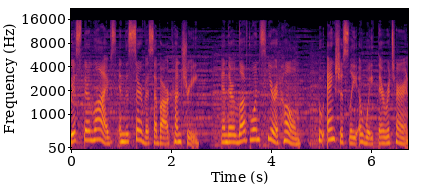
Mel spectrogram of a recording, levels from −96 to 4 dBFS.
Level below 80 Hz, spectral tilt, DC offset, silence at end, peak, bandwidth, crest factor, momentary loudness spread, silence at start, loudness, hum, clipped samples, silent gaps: -54 dBFS; -4.5 dB/octave; under 0.1%; 0 s; -4 dBFS; 16 kHz; 20 dB; 8 LU; 0 s; -23 LUFS; none; under 0.1%; none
